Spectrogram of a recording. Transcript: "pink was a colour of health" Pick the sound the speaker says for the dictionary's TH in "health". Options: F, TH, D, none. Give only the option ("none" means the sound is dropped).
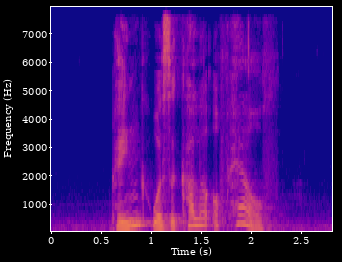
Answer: TH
